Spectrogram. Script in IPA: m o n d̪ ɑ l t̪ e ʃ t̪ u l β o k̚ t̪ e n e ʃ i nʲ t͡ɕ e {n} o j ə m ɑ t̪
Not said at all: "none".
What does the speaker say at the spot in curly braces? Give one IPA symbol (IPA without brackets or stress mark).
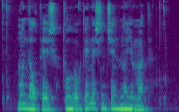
nː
